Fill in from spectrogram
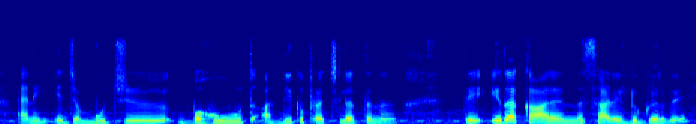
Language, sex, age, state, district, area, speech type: Dogri, female, 30-45, Jammu and Kashmir, Udhampur, urban, spontaneous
